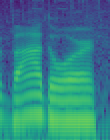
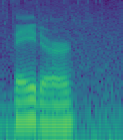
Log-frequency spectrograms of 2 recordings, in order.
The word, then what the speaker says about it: Vador: T2 cruiser missile nonsense spam is online for Vador. Again, I'm trying to say his name like that instead of Vader, because I could easily say it like that, but it is with an O and not an E.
